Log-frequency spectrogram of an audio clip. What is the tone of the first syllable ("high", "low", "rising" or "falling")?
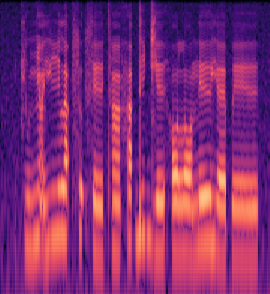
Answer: low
